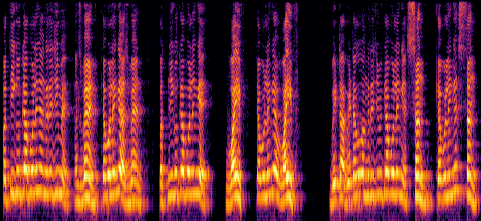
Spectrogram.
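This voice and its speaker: A man's voice: very high-pitched, a little fast. Man drilling English words in class. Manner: asks questions and answers them himself, repeating words; drills and repeats with frequent "theek hai". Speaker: English teacher. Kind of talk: classroom lesson in Hindi.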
